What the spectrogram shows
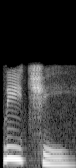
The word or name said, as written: litchi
